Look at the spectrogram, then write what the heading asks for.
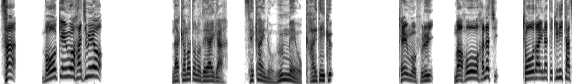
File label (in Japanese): ナレーション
